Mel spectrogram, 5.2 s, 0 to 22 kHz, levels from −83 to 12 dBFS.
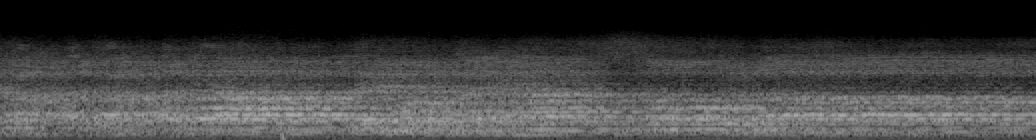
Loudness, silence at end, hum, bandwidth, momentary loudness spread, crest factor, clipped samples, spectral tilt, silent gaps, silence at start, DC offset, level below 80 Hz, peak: -25 LUFS; 0 s; none; 17.5 kHz; 5 LU; 14 dB; under 0.1%; -5 dB/octave; none; 0 s; under 0.1%; -56 dBFS; -10 dBFS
